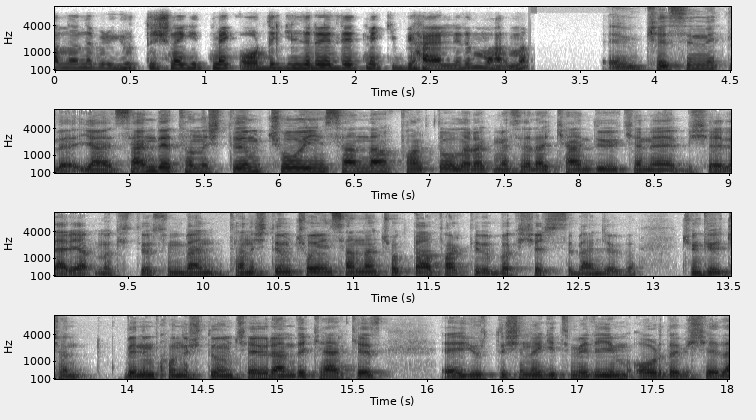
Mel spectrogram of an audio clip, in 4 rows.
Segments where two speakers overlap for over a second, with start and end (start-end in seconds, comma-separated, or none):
none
